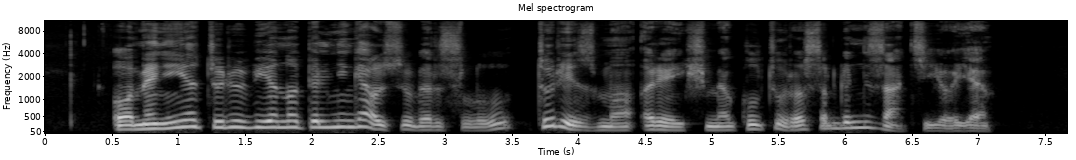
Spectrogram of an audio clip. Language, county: Lithuanian, Marijampolė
